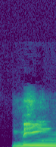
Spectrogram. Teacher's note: নাস মাদ্দা আরজি তো, আর গুন্না, এই যে এখানে প্রথমে ইকফা গুন্না আয়াতের শুরুতে একেবারে, তো ইকফা গুন্নাকেও এক আলিফের থেকে বেশি করে, দুই আলিফের কাছাকাছি।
